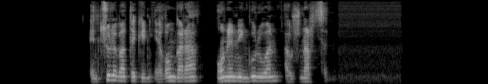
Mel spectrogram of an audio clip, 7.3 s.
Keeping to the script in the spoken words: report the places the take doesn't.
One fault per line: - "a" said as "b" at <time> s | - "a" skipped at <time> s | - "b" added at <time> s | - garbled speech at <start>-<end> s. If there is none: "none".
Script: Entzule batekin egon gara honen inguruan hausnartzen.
none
